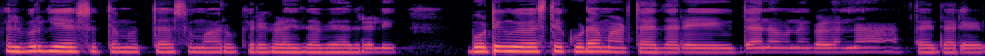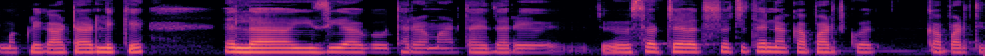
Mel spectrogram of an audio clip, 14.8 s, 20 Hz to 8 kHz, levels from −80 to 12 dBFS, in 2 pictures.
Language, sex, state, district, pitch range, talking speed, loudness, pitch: Kannada, female, Karnataka, Gulbarga, 165-180 Hz, 110 wpm, -21 LUFS, 170 Hz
